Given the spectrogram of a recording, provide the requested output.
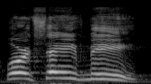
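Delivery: loud, slow cry for help; desperate plea. Acted. Peter sinking in the water, crying for help. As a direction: call out while sinking. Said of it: "cried out".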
